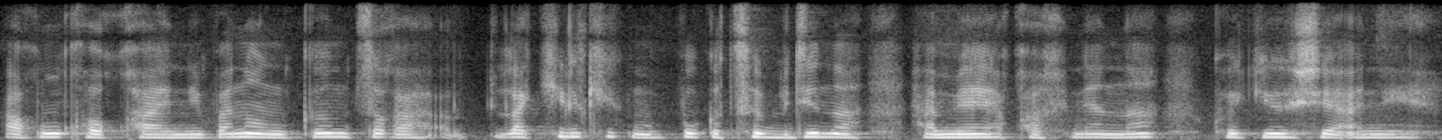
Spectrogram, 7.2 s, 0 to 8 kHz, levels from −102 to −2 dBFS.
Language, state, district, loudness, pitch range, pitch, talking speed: Sumi, Nagaland, Kohima, -17 LUFS, 175-200 Hz, 185 Hz, 140 wpm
